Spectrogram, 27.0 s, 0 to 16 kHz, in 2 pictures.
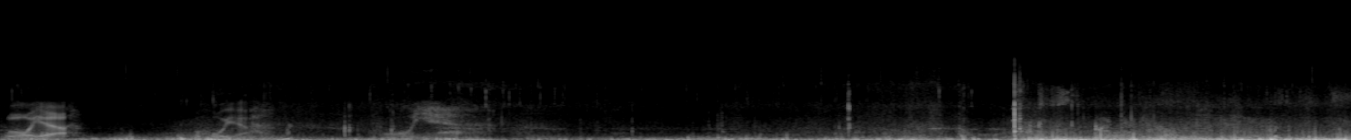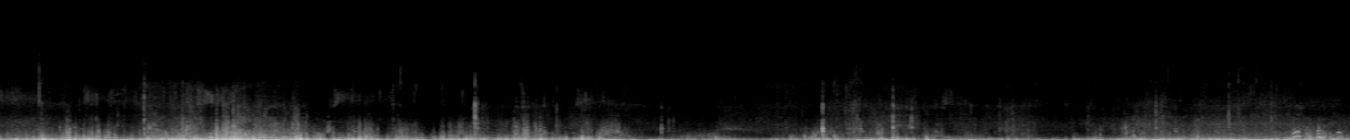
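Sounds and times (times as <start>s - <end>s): wind over microphone: 0.0s - 27.0s.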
